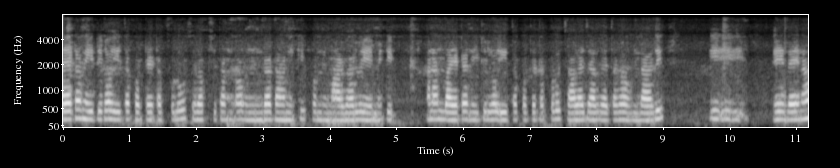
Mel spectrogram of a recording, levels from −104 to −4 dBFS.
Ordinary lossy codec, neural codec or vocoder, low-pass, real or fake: none; vocoder, 44.1 kHz, 80 mel bands, Vocos; 7.2 kHz; fake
